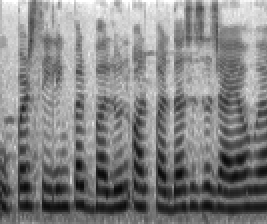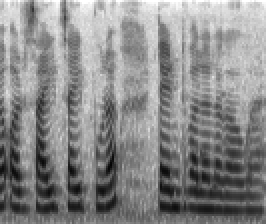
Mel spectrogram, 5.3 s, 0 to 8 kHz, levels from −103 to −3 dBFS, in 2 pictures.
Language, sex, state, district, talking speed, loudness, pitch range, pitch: Hindi, female, Jharkhand, Ranchi, 215 wpm, -13 LUFS, 220-245 Hz, 235 Hz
